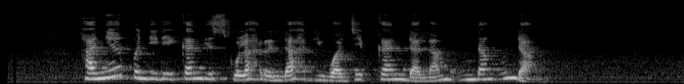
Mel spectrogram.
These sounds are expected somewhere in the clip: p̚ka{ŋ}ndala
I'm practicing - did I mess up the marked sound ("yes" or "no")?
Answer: yes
